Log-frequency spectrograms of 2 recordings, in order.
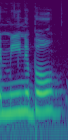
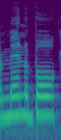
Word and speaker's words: amenable: That word amenable or amenable can be pronounced either way.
